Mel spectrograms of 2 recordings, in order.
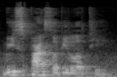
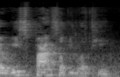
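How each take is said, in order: No difference in how they are said.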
